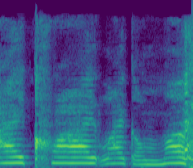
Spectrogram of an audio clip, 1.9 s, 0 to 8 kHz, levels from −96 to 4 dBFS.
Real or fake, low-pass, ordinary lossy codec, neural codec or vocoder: real; 7.2 kHz; AAC, 32 kbps; none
